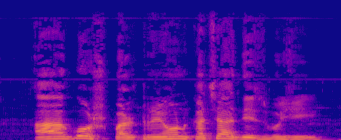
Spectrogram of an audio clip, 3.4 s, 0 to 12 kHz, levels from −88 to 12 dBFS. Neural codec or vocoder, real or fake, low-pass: none; real; 10.8 kHz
